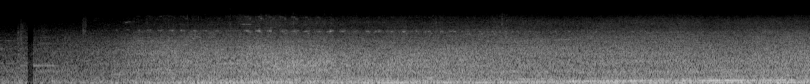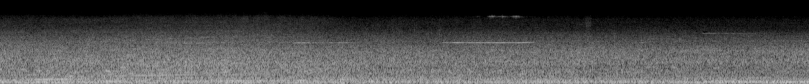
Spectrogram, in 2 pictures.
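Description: Car traffic rumbles steadily past nearby.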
